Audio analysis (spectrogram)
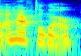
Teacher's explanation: when i use the phrase have to uh native speakers tend to de-voice this and it'll sound more like hafta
